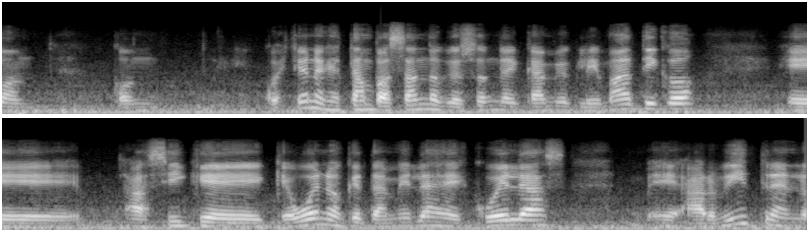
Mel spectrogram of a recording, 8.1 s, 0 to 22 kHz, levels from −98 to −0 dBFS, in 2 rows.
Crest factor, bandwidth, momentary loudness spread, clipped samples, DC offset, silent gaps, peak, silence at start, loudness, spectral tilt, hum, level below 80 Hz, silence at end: 20 dB; 9.8 kHz; 14 LU; under 0.1%; under 0.1%; none; 0 dBFS; 0 s; -19 LUFS; -4.5 dB/octave; none; -36 dBFS; 0 s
